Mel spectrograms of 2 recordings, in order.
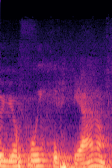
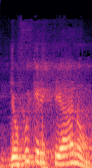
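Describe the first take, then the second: First: Mocking echo. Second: Proud boast. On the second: Retold or imitated. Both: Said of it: "y tú dices con orgullo".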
